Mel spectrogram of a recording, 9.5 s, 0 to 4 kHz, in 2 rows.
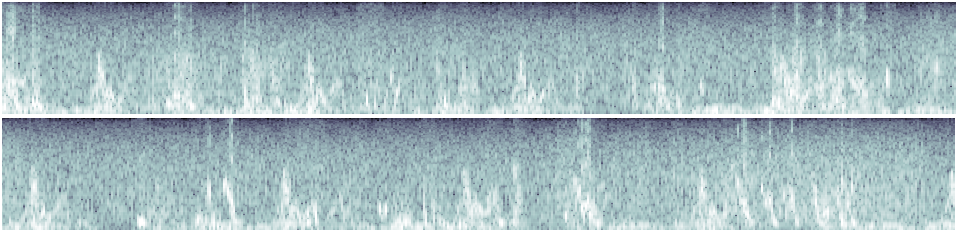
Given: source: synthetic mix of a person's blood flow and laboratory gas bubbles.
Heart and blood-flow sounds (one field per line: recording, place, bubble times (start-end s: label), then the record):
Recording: Doppler ultrasound of blood flow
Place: precordium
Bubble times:
0.00-0.28 s: bubbles
0.71-1.46 s: bubbles
1.77-1.91 s: bubbles
2.16-2.40 s: bubbles
2.85-2.96 s: bubbles
3.10-3.42 s: bubbles
3.46-3.54 s: bubbles
3.82-4.36 s: bubbles
4.38-4.47 s: bubbles
4.64-4.74 s: bubbles
5.41-5.51 s: bubbles
5.71-5.98 s: bubbles
6.25-6.38 s: bubbles
6.62-6.98 s: bubbles
7.13-7.40 s: bubbles
7.55-7.81 s: bubbles
8.35-9.07 s: bubbles
From the record:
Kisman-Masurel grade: 243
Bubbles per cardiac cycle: several, 3 to 8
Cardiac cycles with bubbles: 100%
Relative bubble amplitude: loud (0.450 to 0.775)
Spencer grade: 3 (all of the cardiac periods contain showers or single bubble signals, but not dominating or overriding the cardiac motion signals)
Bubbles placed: only in the low amplitude regions of the cardiac cycle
